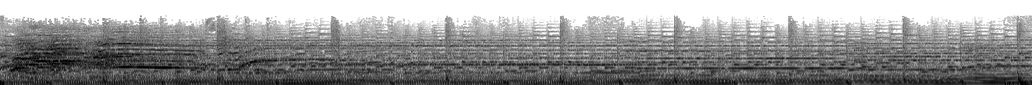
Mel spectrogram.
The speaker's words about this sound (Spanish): La habitación se llenó de luz amarilla y antes de que se dieran cuenta de que sostenía a su esposa muerta en los brazos, los invitados a la fiesta de cumpleaños gritaron a coro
